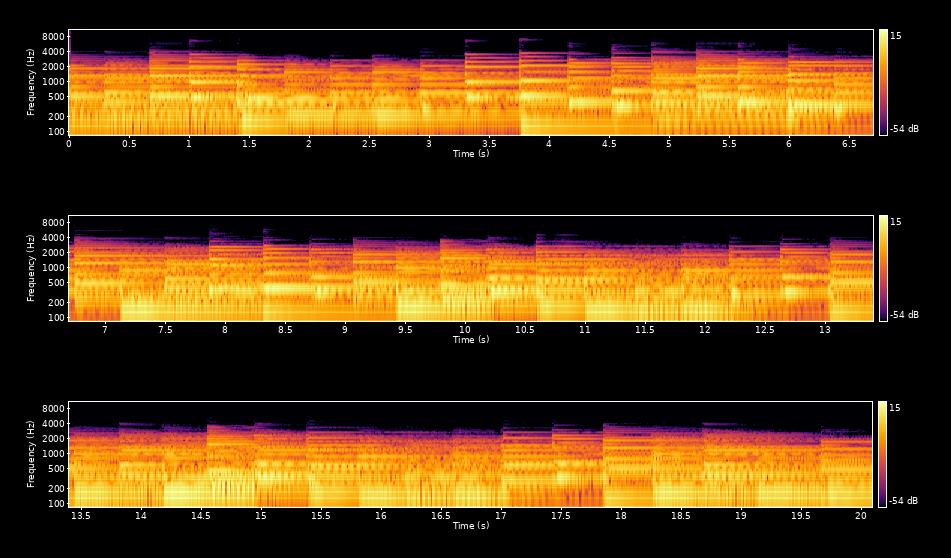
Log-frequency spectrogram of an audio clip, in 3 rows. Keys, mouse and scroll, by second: 1.9 click, 2.4 ctrl+r, 9.5 click, 10.7 ctrl+r, 19.4-20.0 drag.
